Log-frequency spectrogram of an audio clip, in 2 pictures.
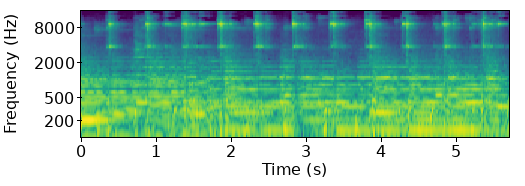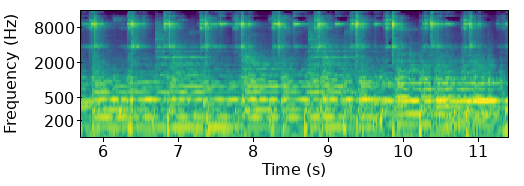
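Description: Electronic keyboard music: sustained brass- and organ-like chords over a steady high tick about three times a second.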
